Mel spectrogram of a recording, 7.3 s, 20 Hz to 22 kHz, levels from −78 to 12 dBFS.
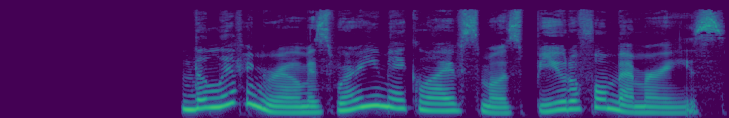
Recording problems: wrong speed, natural pitch; too slow; 0.6 times normal speed

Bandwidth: 16 kHz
